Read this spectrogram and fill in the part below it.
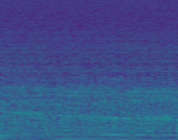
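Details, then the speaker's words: Opel Ascona after a new cambelt, water pump, oil, coolant and a fresh-fuel flush, warmed to running temperature: a low, even rumble with no misses or knocks. Smooth, steady idle. "this is [Music] decent this is definitely waking up for sure"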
